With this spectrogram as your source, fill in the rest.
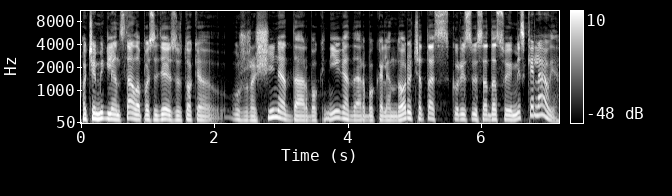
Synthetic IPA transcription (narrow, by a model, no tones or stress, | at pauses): oːt͡ʃʲɛmʲɪɡlʲiɛnt̪st̪ɑːlˠoːpɐsʲɪd̪ʲeːjʊsɪrt̪oːkʲɛʊʒrɐʃʲɪnʲɛd̪ɐrboːknʲiːɡɐd̪ɐrboːkɐlʲɛnd̪oːɾʲʊt͡ʃʲɛt̪ɐskʊɾʲɪsʋʲɪsɐd̪ɐsʊjʊmʲɪskʲɛlʲɛʊjɛ̰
